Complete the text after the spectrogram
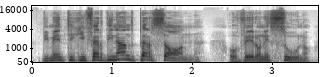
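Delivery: high, loud, slow cry from above; Luna thundering. A narrator's reading. Girl interrupting the ritual from the rocks, thundering high and slow. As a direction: boom it down from the rocks. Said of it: "tuonò la voce della ragazza".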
